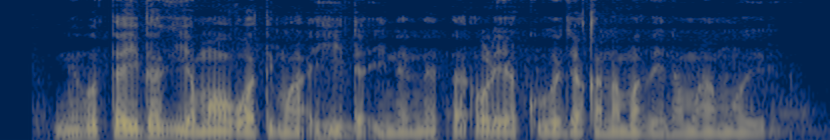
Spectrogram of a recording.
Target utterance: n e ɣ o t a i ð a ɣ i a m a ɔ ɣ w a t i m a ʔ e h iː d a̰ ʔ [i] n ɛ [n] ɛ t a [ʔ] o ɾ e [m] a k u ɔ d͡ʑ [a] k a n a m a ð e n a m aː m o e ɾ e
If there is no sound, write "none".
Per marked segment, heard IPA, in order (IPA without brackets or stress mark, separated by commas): i, n, ʔ, none, a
